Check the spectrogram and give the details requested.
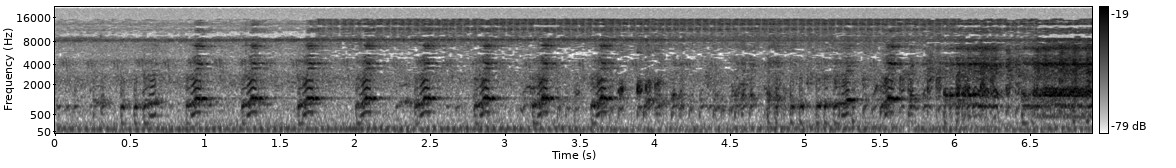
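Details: Lure recording of a white-breasted waterhen used in trapping, Soc Trang, Vietnam, February 2021: repeated hoarse notes about two per second that fade toward the end into hiss and low hum.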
